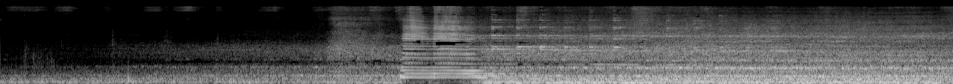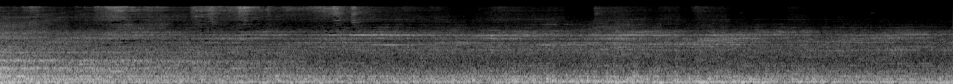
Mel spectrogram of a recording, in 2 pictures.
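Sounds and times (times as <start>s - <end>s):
diesel train rumble: 0.0s - 19.0s
train horn blast: 4.0s - 12.4s.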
